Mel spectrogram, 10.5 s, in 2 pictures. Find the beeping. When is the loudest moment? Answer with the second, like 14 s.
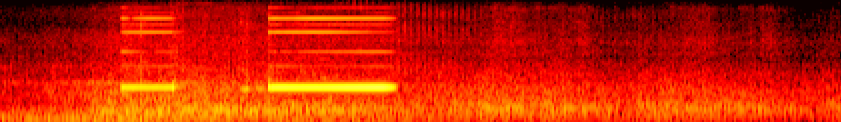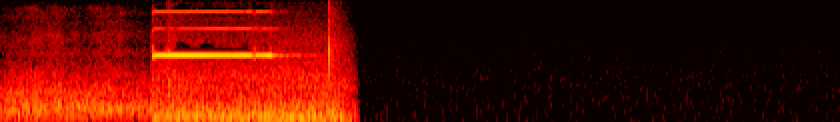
2 s.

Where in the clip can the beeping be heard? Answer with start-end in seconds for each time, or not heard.
0.8-2.5, 6.2-7.5.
